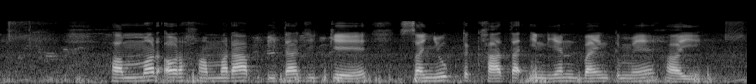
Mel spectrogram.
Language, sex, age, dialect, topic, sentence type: Magahi, male, 25-30, Western, banking, statement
